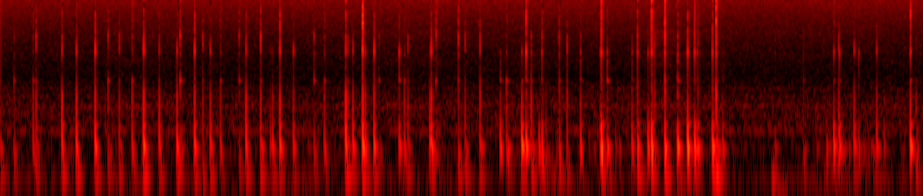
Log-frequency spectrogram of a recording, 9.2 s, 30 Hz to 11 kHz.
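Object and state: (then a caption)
Glass dome tapped with fingernails. Long acrylic nails tap rapidly and unevenly on a clear, hollow, hand-sized glass dome fitted over the top of a microphone. The taps come through as soft, hollow, low thumps with a dull resonant hum around 125 Hz and only faint bright clicks on top. Each tap dies away almost instantly over a steady low rumble.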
